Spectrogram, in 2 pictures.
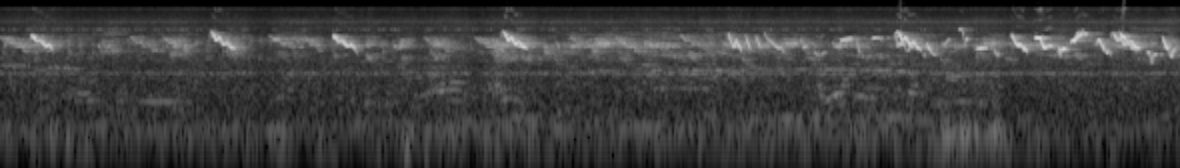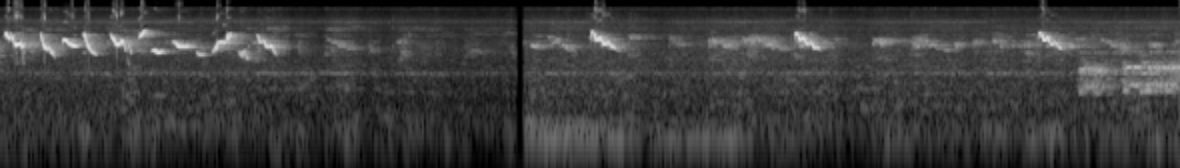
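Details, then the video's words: Singing lemon-bellied white-eye of Lombok, played to caged birds as a master song; long, fast series of high, thin chirps and trills, broken by a brief pause, then further sharp notes. "Suara Burung Kecial Kuning Gacor Paling Ampuh Untuk Masteran Kecial Kuning Agar Cepat Nempel"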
